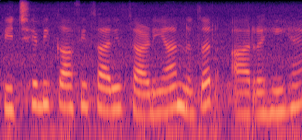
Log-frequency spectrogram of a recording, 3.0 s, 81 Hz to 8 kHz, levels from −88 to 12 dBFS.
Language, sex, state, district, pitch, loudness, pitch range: Hindi, female, Haryana, Rohtak, 230 Hz, -15 LUFS, 205-245 Hz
